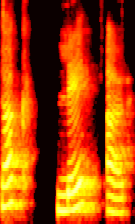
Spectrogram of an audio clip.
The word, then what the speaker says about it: taclear: Here we have two vowels next to each other. So we pronounce them separately. So taclear, taclear.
